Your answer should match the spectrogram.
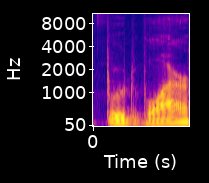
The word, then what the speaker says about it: boudoir: it's strikingly fascinating to me but it's it's boudoir did I say it right yes boudoir photography mm-hmm so what is the name of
